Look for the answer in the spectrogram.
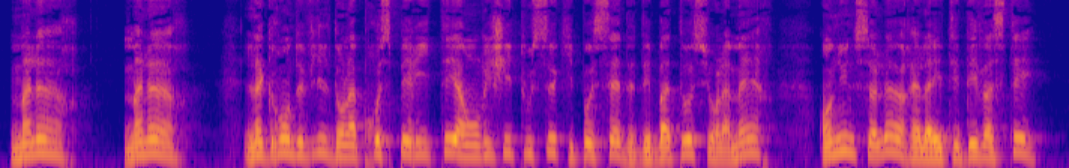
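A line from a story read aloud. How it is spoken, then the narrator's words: Wailing mournful crowd. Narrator (French): ils criaient, dans les pleurs et le deuil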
